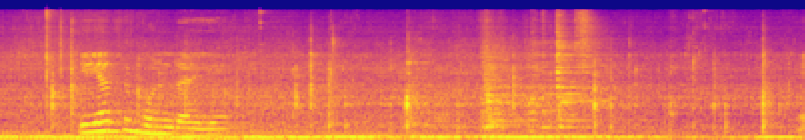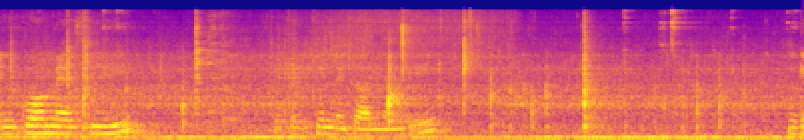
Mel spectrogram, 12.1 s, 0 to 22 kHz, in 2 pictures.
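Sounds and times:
peanuts crackling in hot oil: 0.0s - 12.0s
metal skimmer scraping a pan: 3.1s - 4.6s, 7.4s - 8.8s.

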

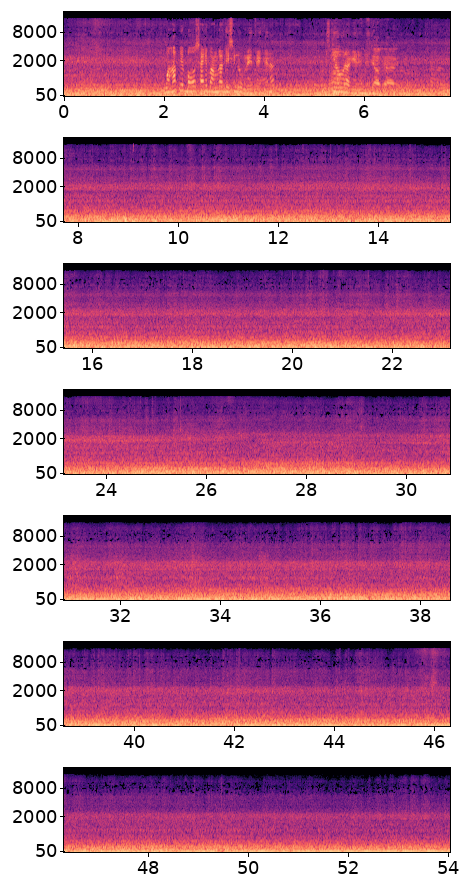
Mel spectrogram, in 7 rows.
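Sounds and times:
car cabin road and engine rumble: 0.0s - 54.0s.

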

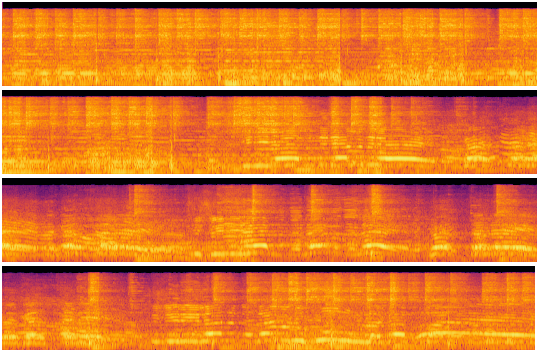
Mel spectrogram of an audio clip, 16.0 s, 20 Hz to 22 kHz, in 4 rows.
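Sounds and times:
acoustic street band playing: 0.0s - 16.0s
man singing loudly: 9.0s - 16.0s.

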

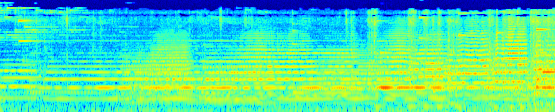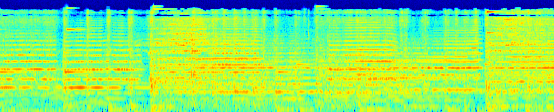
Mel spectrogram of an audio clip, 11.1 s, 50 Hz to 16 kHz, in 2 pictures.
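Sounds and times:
marching band sustained chord: 0.1s - 11.0s.

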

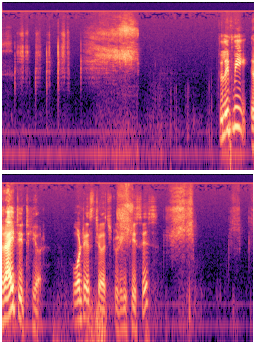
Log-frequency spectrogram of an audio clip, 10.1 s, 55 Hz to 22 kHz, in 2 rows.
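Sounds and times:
chalk scraping on blackboard: 0.2s - 2.8s, 7.4s - 7.7s, 8.3s - 8.9s, 9.6s - 10.0s.

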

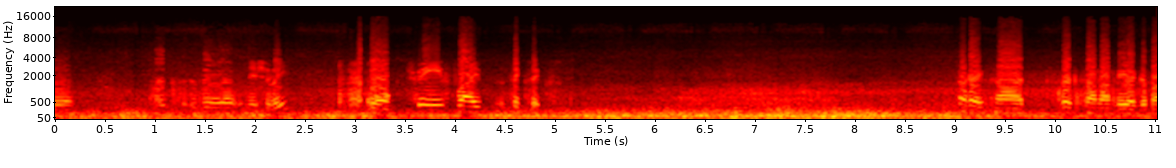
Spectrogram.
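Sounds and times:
turboprop engines rumbling: 0.0s - 11.0s.

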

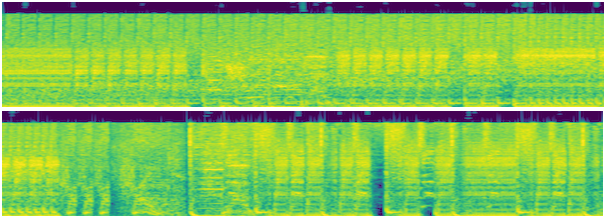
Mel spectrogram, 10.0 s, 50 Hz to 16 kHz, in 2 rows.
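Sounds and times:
dubstep electronic music: 0.0s - 10.0s.

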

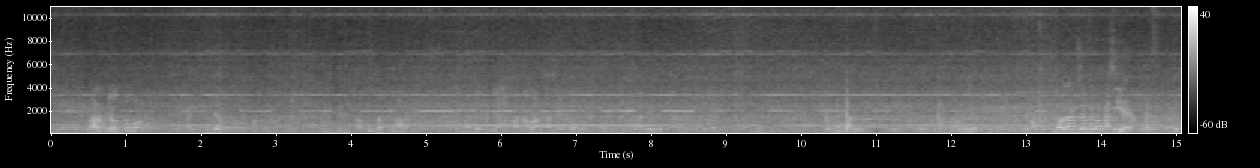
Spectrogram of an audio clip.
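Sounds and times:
people talking indistinctly: 0.0s - 15.0s.

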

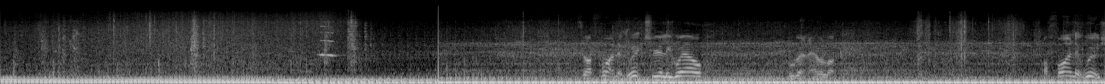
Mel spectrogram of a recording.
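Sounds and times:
motorbike engine running: 0.0s - 11.0s.

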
